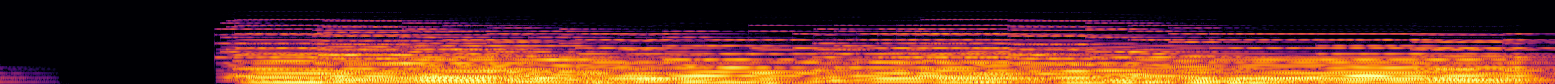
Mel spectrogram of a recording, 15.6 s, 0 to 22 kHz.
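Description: Roland D-50 digital synthesizer playing one of its factory presets: after about two seconds of silence, full chords over a moving bass start suddenly, change every second or so, and die away at the end.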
